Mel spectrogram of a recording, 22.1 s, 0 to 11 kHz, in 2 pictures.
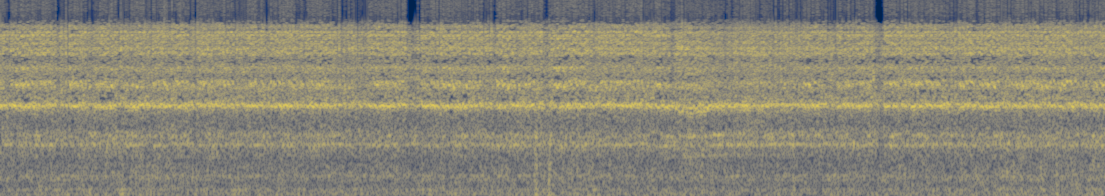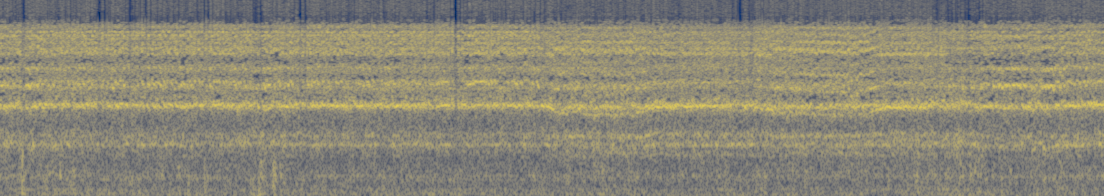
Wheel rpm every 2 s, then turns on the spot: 240, 230, 230, 230, 230, 230, 230, 230, 220, 220, 220.
none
